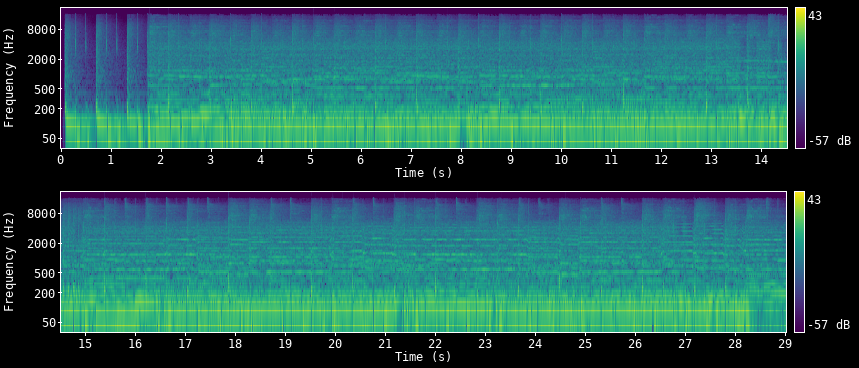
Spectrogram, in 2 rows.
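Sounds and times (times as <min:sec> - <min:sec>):
music beat: 0:00.0 - 0:29.0.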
